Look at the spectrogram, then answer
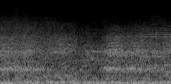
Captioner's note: fans chanting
